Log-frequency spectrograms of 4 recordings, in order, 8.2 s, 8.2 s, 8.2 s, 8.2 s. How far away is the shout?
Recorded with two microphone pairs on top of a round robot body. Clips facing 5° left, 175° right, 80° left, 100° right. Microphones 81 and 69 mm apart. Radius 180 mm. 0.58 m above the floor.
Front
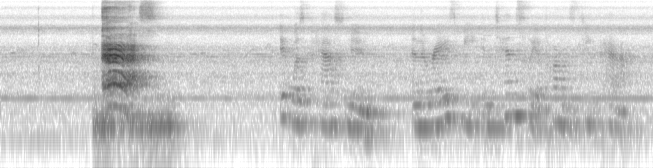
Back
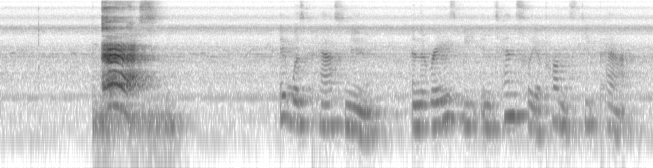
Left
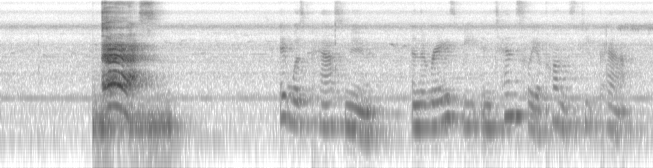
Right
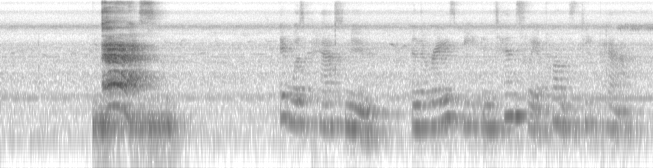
About 1.4 m.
